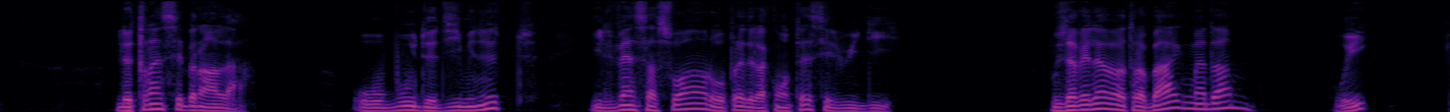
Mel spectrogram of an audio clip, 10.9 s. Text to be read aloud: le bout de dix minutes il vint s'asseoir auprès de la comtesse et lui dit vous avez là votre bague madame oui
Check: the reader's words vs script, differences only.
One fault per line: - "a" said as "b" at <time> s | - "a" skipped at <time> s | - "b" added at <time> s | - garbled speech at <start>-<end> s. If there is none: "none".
- "train s'ébranla au" added at 1.0 s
